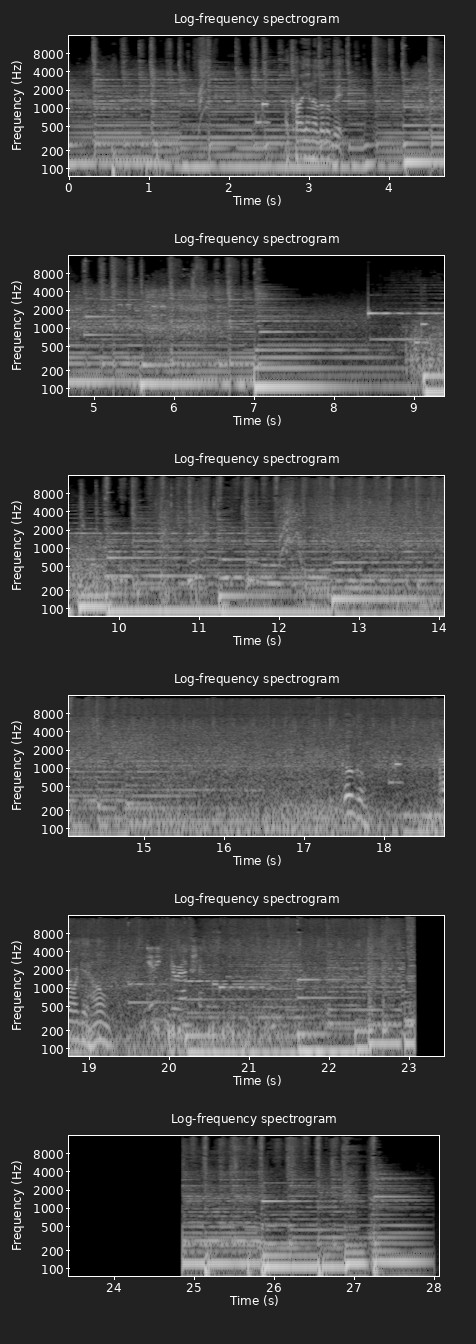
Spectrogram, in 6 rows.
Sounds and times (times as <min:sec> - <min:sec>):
Music: 0:00.0 - 0:16.4, 0:17.5 - 0:23.1, 0:24.9 - 0:28.0
Speech: 0:02.7 - 0:03.6, 0:17.5 - 0:17.9, 0:18.7 - 0:20.5.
